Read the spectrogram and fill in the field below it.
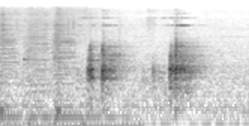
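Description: Metal utensils knock and clink against a pot and bowl as fried coconut milk curds are strained from coconut oil, a few sharp close clatters over a low hum.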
